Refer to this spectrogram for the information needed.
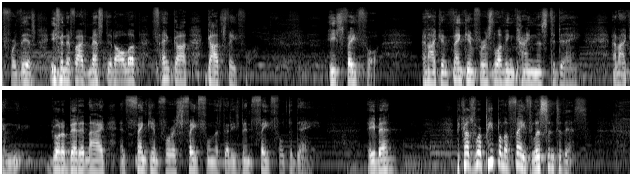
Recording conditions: large echoing room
